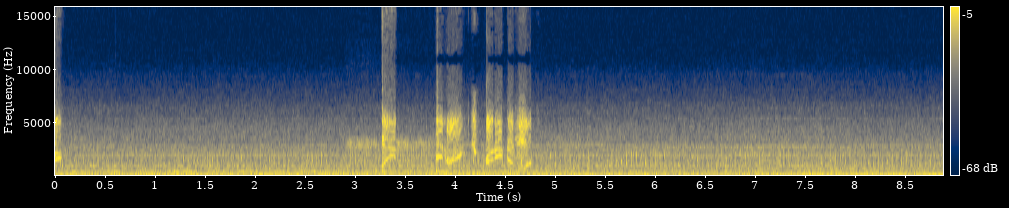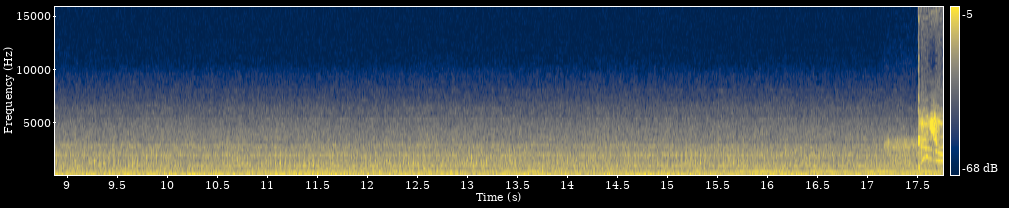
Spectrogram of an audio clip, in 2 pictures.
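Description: A helicopter's engine and rotor drone steadily with a deep rumble.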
